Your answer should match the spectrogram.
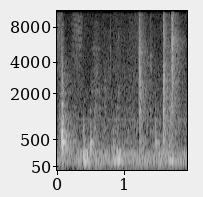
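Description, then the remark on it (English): A chair gives off a few short, dry cracks and creaks at irregular intervals, with quiet pauses between them and no one speaking. “Oh, I hate this chair.”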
